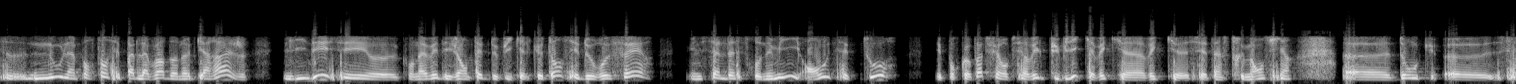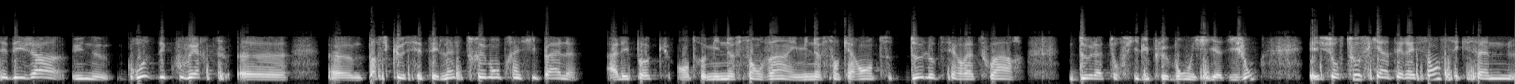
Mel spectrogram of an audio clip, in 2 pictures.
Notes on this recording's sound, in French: par téléphone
